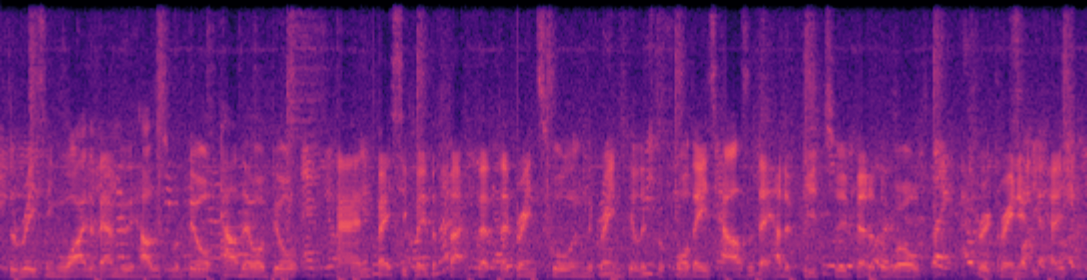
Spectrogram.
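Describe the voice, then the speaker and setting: A young man in his twenties with a fairly low voice explains things in a measured way. Loud music plays under his words. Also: little pitch movement, low-quality recording. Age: 20s. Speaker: entrepreneur. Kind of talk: interview testimonial.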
